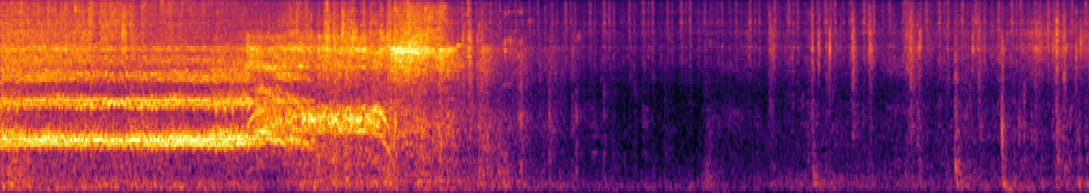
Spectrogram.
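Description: A car in traffic skids with a loud, high tire screech for about three seconds as it nearly hits a boy, then quick settling and soft scattered street noise as the moment passes.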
